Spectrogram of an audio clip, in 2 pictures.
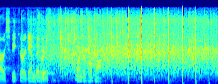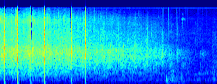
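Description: An audience laughs and applauds, then fades out.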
